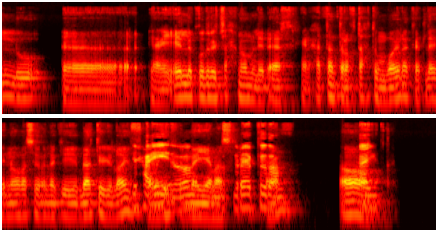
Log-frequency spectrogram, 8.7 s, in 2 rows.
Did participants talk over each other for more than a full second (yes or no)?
yes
